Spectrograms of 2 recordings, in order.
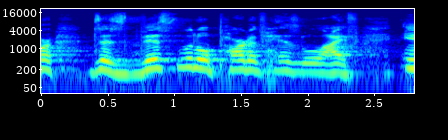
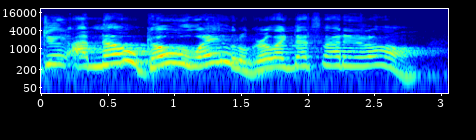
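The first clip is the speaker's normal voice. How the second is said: higher, louder panicked brush-off; scared denial; 9 semitones higher, 6 dB louder than usual. Acted. Frightened Peter tells the little girl to go away, higher and louder. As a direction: shoo her away in a panic. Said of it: "This guy was scared".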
